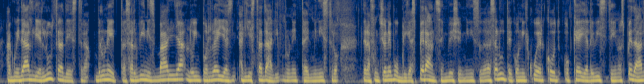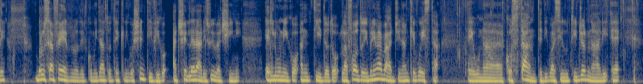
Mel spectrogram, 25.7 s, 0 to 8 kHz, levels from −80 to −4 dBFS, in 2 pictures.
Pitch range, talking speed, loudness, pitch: 120-145 Hz, 145 wpm, -21 LUFS, 130 Hz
